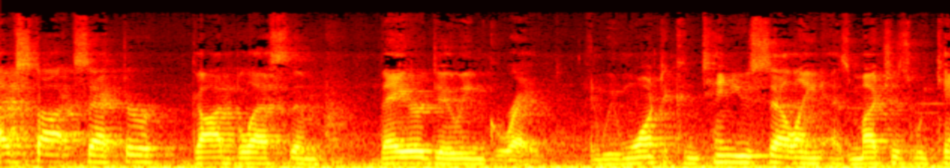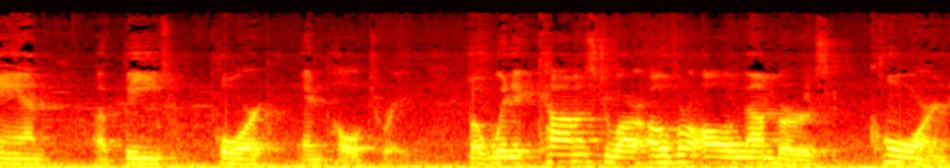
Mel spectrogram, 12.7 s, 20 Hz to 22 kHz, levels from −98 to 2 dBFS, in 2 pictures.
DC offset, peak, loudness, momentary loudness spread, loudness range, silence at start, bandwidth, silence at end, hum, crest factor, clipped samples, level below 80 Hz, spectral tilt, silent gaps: under 0.1%; 0 dBFS; -16 LUFS; 10 LU; 3 LU; 0 s; 14 kHz; 0 s; none; 14 dB; under 0.1%; -20 dBFS; -7 dB/octave; none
